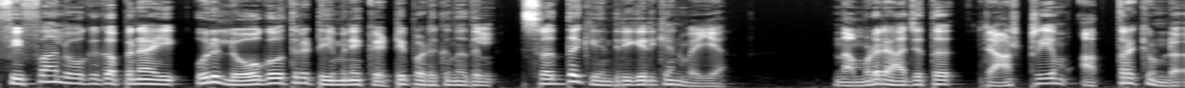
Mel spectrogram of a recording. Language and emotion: Malayalam, disgusted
